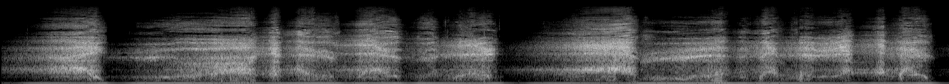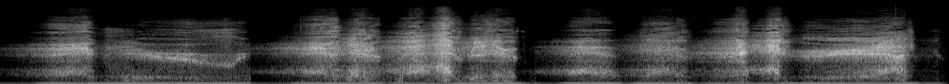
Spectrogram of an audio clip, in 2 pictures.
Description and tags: Demon Ghost Speaking 2
Another recording of me speaking gibberish that has been highly altered to sound like a demon "speaking".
